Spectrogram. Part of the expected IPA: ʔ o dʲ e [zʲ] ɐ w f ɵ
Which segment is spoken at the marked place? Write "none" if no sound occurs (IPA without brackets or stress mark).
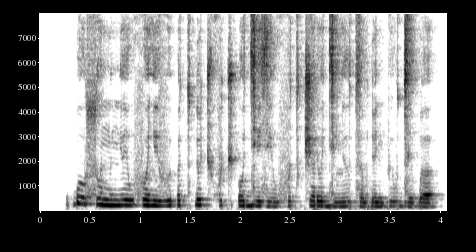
zʲ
